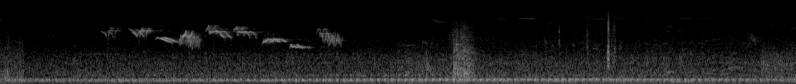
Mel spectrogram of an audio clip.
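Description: A bird giving a quick run of short, high, falling chirps for a couple of seconds, over a steady low outdoor hum. A brief rustle comes near the middle, and a faint click follows.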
